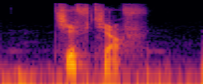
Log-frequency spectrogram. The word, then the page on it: tjiftjaf: /tjɪftjɑf/; /tʲɪftʲɑf/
